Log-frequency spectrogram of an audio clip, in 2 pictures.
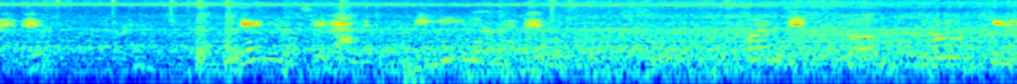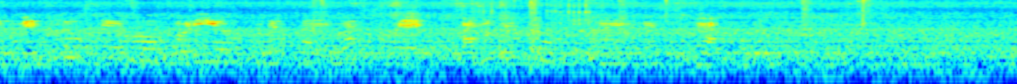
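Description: Commuter train running, heard from inside a crowded car, with a voice speaking Japanese over the steady running noise. The running noise grows louder about a second or two in.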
